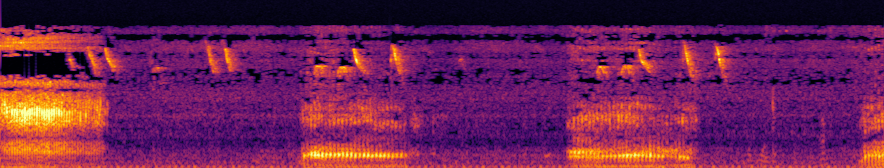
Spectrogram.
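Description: Young African elephant calf calling four times, about every three seconds, each call lasting about a second. Short high bird chirps come between the calls.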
